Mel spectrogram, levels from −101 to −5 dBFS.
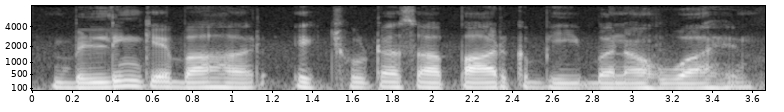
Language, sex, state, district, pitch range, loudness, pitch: Hindi, male, Uttar Pradesh, Lalitpur, 115-125 Hz, -17 LUFS, 120 Hz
